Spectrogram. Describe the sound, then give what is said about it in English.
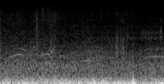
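Wind buffets a microphone outdoors, producing a steady, loud low rumble with uneven gusty surges throughout the short stretch and no clear voices. “It's a little windy out here today, so I'm going to go find a less windy area.”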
